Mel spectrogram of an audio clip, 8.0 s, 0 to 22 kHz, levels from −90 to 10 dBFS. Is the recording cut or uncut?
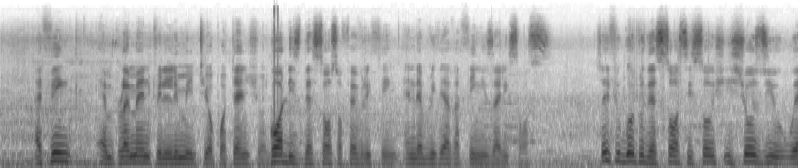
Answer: cut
